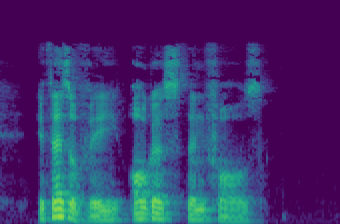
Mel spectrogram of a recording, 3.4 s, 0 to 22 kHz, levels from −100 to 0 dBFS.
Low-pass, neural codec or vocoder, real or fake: 9.9 kHz; none; real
